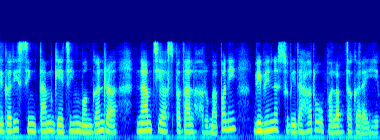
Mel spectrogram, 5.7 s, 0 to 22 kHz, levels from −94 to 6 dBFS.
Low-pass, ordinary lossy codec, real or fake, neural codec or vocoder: 7.2 kHz; none; fake; codec, 16 kHz, about 1 kbps, DyCAST, with the encoder's durations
